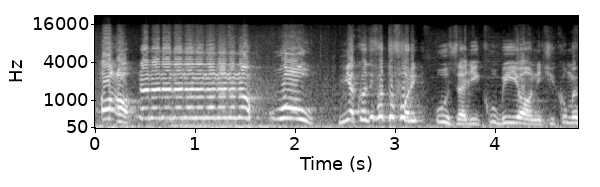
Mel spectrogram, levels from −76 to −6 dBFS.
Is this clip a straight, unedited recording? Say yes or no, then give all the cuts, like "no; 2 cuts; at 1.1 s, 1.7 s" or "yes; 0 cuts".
no; 1 cut; at 3.3 s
